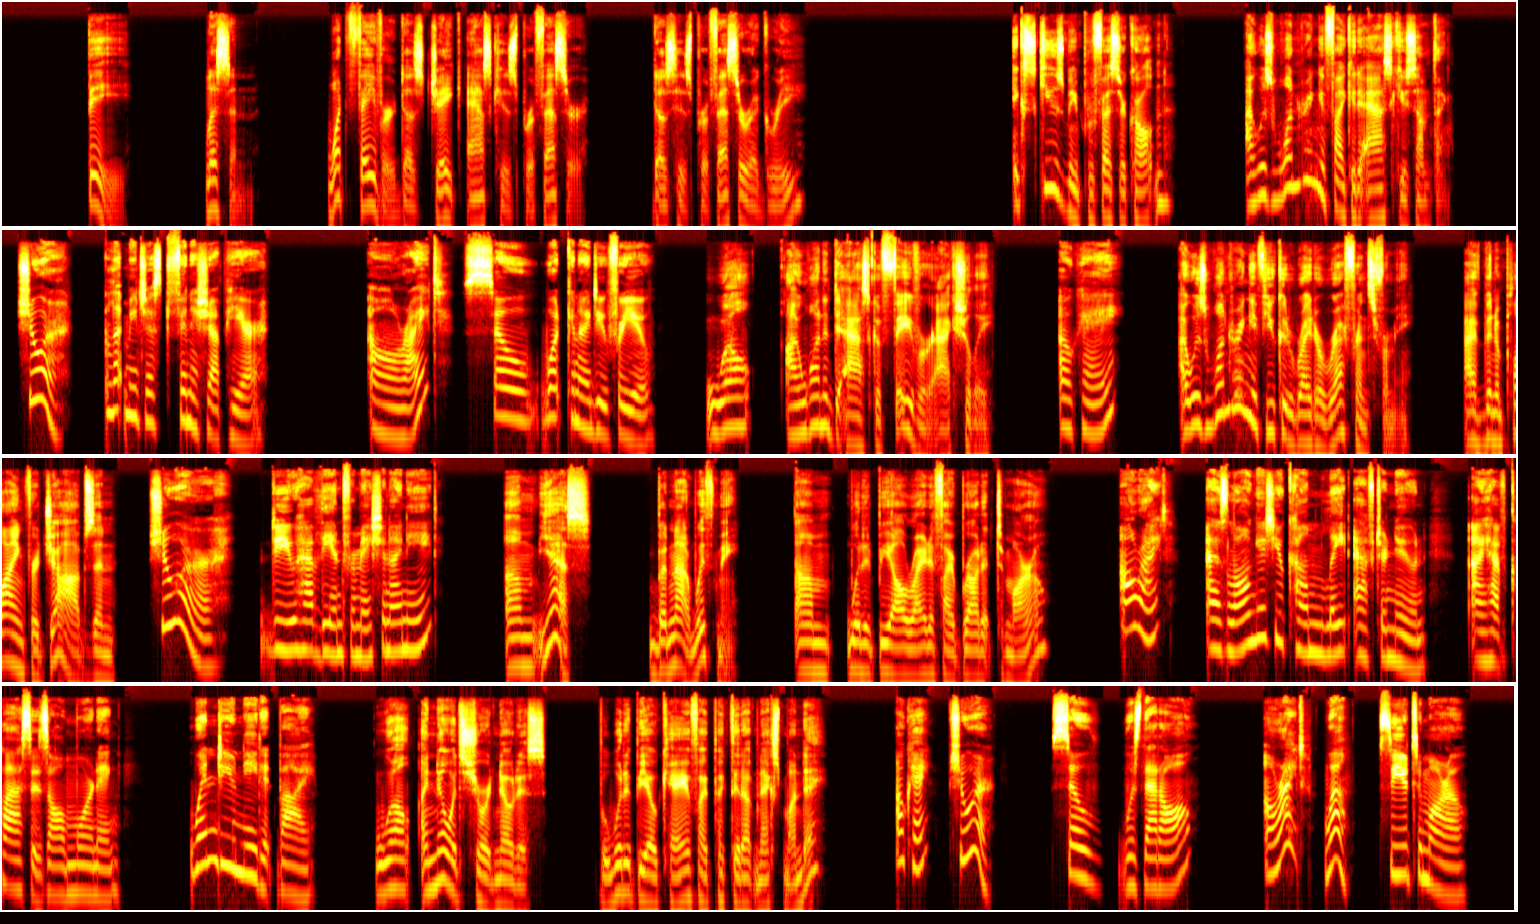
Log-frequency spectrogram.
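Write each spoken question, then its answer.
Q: What favor does Jake ask his professor?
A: To write a reference for him

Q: Does his professor agree?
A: Yes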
